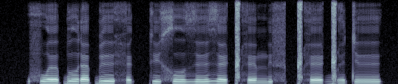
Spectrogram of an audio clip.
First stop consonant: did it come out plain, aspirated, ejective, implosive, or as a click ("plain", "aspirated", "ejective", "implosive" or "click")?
implosive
